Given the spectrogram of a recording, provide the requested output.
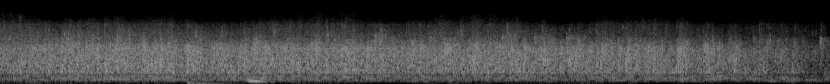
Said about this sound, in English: I think we owe them a round of applause.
